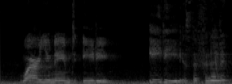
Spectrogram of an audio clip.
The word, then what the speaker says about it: EDI: is a joke why are you named Edy Edy is the phonetic pronunciation of e di that is an acronym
